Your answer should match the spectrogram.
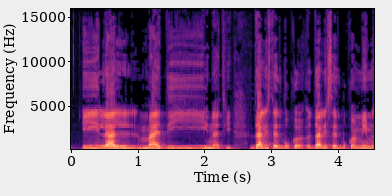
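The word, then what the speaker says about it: إلى المدينة: Теперь, когда букву лам с сукуном произносим, язык тут же не надо убирать, чтобы не было иляля мадинати. Не иляля, надо читать иляль мадинати.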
